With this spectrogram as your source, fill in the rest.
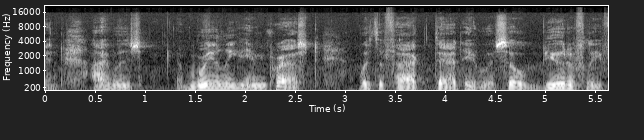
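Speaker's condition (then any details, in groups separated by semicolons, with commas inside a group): No condition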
